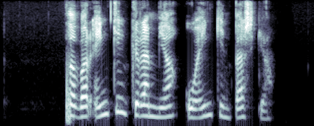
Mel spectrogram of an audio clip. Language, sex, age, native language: Icelandic, female, 13, Icelandic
